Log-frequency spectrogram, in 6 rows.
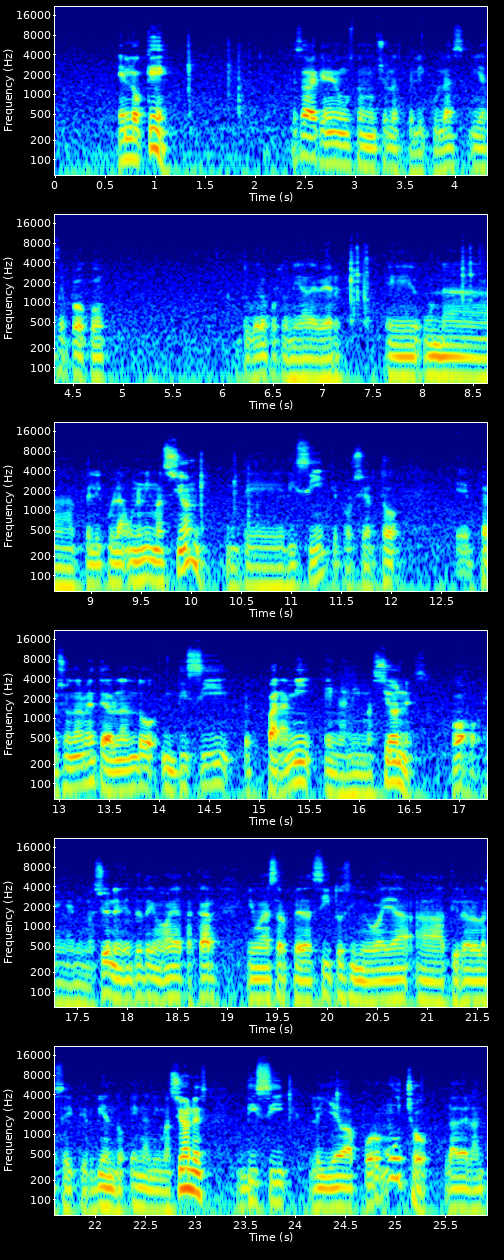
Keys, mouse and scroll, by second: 1.9 ctrl+r, 3.6 click, 4.5-6.5 drag, 7.8 alt+Tab, 8.9 alt+Tab, 10.6 ctrl+r, 11.2 ctrl+click, 14.2 click.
